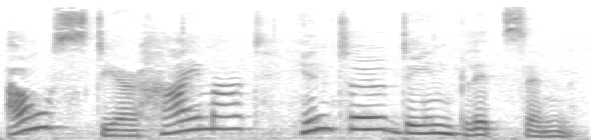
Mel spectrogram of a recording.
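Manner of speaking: slow, spoken German lyric; teacher speaks through the song lyrics; speaking the song text. Shown as a demonstration. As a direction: speak the song text slowly, not sung. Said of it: "speak the whole song".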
